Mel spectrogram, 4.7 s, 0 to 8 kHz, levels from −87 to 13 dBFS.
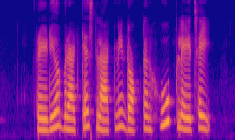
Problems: constant background noise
